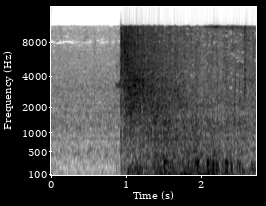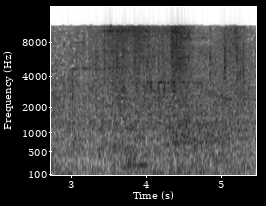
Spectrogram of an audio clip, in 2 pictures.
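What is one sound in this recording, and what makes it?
A heavy blast booms and crackles.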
